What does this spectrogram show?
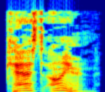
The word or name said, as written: cast-iron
